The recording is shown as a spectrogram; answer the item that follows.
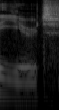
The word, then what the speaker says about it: ute: and it becomes a ute. Yeah. It's pronounced Y-O-O-T, it says.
